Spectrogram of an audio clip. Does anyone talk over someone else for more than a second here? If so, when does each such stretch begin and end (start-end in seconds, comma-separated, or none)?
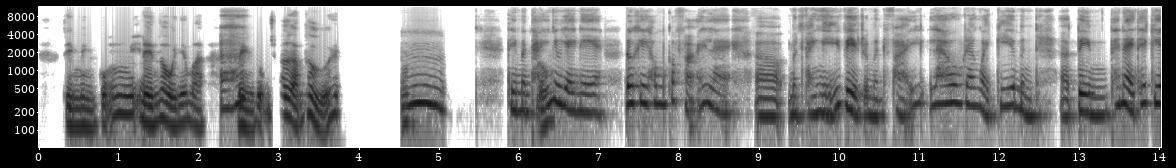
none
